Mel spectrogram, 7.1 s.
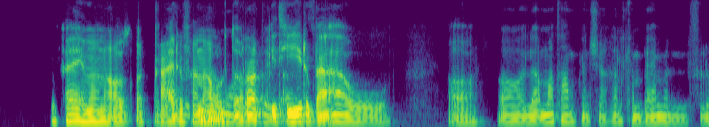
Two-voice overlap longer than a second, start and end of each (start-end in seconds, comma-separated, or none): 1.6-3.4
